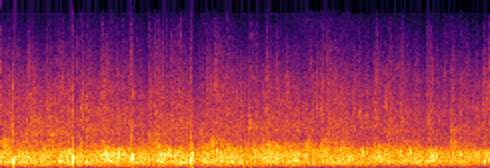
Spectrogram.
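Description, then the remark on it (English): A church audience bursts into sustained, dense applause for Jesus, a steady wash of many hands clapping with a few sharper individual claps standing out early on, and no voices heard over it. “And come on, we ought to give Jesus our best clap in that moment.”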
